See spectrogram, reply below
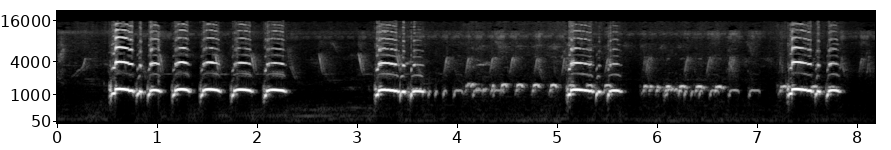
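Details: Lively local zebra dove song used to coax silent birds: runs of loud evenly spaced ringing notes, then softer quick trills overlapping further loud notes.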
